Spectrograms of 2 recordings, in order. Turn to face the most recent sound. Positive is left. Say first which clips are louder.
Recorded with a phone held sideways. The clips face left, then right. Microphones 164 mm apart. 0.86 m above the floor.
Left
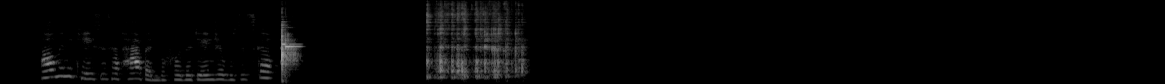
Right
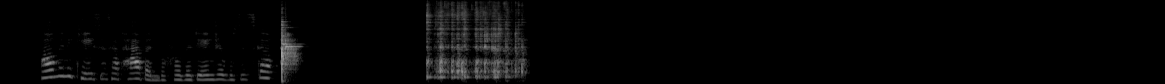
# right 3 dB
turn(degrees=-20)  # may be behind; listen again after turning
